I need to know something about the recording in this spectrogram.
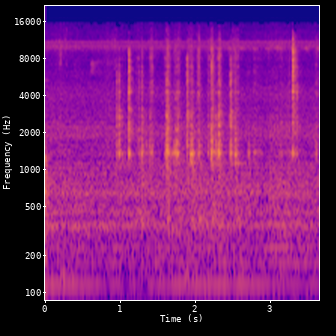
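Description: Small metal parts click and tick under a hand at work.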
